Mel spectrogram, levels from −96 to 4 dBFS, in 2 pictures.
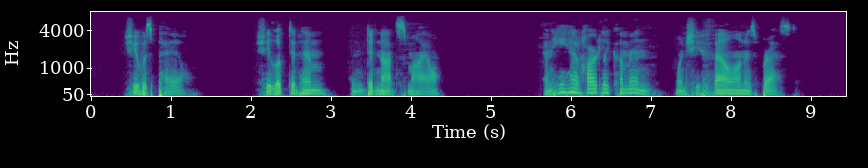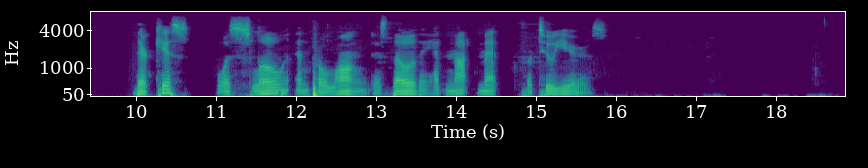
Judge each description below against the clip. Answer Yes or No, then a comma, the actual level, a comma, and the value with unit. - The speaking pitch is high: No, very low, 95 Hz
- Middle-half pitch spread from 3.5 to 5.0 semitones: No, average, 2.8 semitones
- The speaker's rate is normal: No, slow, 120 wpm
